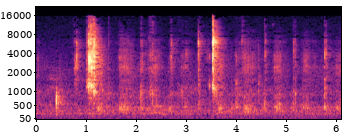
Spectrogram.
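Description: A person chewing and biting food close to the microphone, with small wet mouth clicks and two louder crunchy bites, about a second in and about three and a half seconds in.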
